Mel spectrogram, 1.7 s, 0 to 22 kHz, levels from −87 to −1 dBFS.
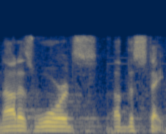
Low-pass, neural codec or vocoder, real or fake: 7.2 kHz; none; real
